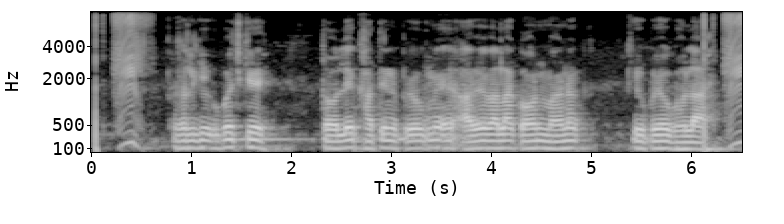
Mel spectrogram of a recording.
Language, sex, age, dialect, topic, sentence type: Bhojpuri, male, 18-24, Southern / Standard, agriculture, question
